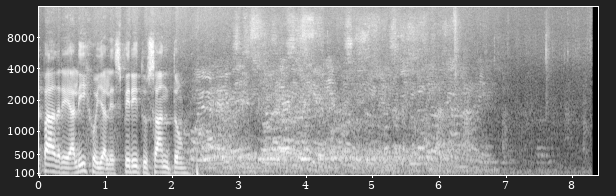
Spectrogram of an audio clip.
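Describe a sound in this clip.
A man speaks slowly and clearly into a microphone in an echoing room.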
